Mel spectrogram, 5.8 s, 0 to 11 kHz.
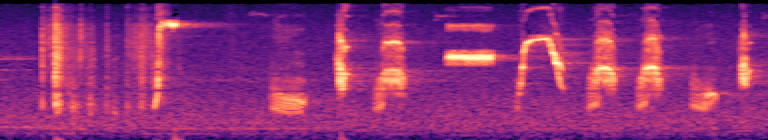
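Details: A male lyrebird singing on his mound among ferns near Sherbrooke in the Dandenongs, Victoria, in April 2008: a loud, fast medley of sharp clicks, whip-like cracks, pure whistles and a swooping rising-then-falling note, each phrase switching abruptly.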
